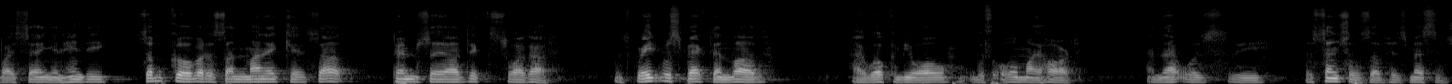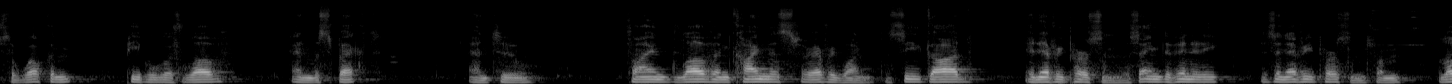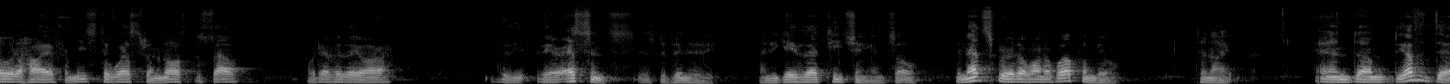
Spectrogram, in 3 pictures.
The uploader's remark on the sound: This podcast was recorded live at The Ashram in Mount Eliza on the 25th of March, 2023.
